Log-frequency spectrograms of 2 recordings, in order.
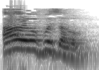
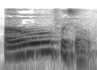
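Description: First: أنفسهم with higher, pressed hidden ن; wrong unbalanced ikhfa. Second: أنفسهم with ن hummed between nose and mouth; balanced ikhfa. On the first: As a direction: overdo the held ن of أنفسهم. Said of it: "خطأ". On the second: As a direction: hold a relaxed hidden ن in أنفسهم. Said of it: "هكذا". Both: Shown as a demonstration.

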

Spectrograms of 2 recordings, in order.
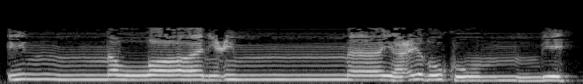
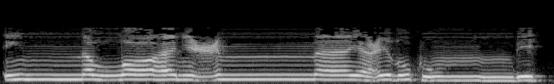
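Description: First: Measured recitation, the i of the ayn in نعم cut to two-thirds; snatched kasra on ayn. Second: Measured Quran recitation, ayn closed in نعم before a long humming m; ayn with sukun. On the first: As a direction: chant the verse slowly, نعم as ni'imma with a very brief i after the ayn. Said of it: "ثلث الحركة نختلسها ونأتي بالثلثين". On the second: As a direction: chant the verse slowly, نعم as ni'-mma with a vowelless ayn. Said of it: "سكون العين". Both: Shown as a demonstration.

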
